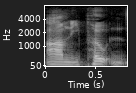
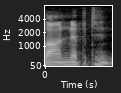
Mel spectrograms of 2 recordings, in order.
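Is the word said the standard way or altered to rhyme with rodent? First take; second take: altered; standard. First: The word is bent to rhyme with rodent. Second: The word is said in its usual standard way. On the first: "screws up the pronunciation ... so it rhymes with Odin and rodent" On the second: "the pronunciation of omnipotent"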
